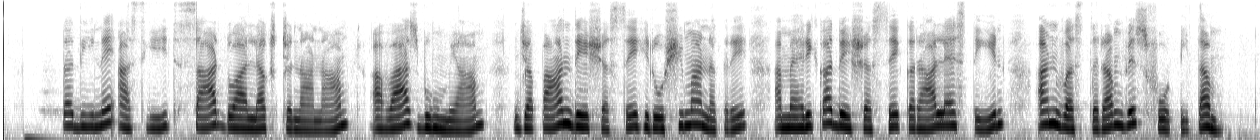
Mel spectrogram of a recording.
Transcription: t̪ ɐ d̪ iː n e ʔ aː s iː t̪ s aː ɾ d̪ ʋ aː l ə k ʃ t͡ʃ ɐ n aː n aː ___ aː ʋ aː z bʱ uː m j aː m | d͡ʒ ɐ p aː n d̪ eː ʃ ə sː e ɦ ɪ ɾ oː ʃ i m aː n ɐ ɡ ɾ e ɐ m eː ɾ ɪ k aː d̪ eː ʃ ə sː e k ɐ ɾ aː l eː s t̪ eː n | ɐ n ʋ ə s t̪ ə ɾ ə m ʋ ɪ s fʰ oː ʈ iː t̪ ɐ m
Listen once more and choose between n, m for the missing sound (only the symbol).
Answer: m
